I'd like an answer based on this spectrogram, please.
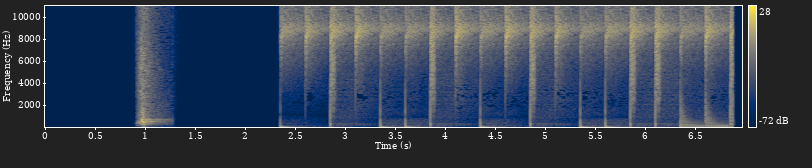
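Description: Electronic intro music. After a moment of silence there is one short sudden hit, then a drum-machine beat of kick drums about twice a second with a steady high hi-hat line. Near the end it gives way to a held low buzzing swell that cuts off suddenly.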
